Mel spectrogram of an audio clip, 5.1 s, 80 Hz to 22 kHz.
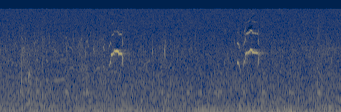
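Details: A male Northern wheatear at Strengen, Netherlands, on 24 April 2021 gives two short, high whistled calls with a hard clicking edge, about two seconds apart, over steady rushing wind noise.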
